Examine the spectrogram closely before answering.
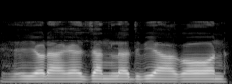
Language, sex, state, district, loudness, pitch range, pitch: Chakma, male, Tripura, Dhalai, -15 LUFS, 125-130 Hz, 130 Hz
